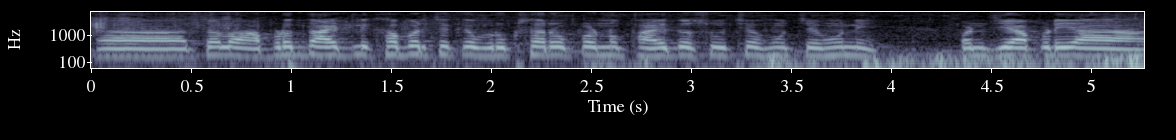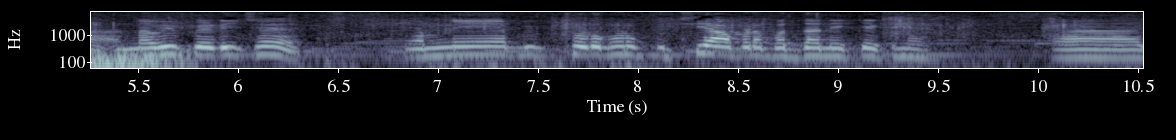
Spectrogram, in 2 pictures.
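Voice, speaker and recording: Coaxing village woman quizzing kids. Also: lowish voice. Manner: coaxing, patient questioning. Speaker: vlogger quizzing village children. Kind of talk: casual outdoor chat.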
